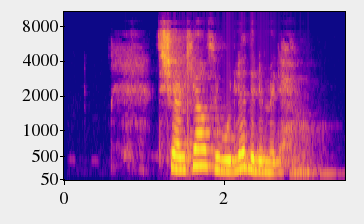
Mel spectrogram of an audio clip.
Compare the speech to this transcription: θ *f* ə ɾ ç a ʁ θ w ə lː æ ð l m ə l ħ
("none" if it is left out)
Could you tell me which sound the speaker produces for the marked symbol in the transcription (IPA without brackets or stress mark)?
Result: ʃ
